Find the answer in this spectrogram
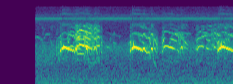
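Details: Black tern chick practising flying at a breeding raft, giving three harsh, rasping squawks roughly a second apart, each a short scratchy burst; a thin steady high hiss runs underneath.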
